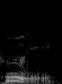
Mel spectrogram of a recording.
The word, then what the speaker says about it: Huli: A poor but talented high school boy called Huli whose name is pronounced very similar to the term for fox in Chinese.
